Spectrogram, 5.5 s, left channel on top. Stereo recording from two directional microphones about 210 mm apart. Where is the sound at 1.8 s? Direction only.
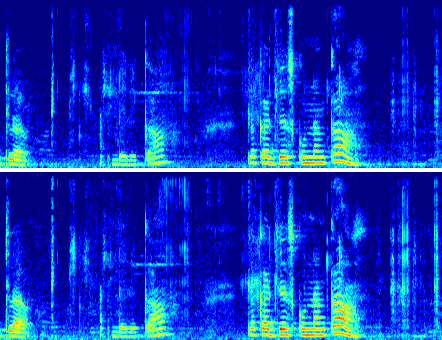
30° left (ahead or behind).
